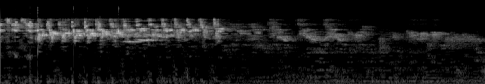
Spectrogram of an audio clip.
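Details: Himalayan goldfinch delivering a loud, rapid, buzzy rattle for about two seconds, then fading into softer twittering notes and short descending slurs.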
